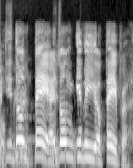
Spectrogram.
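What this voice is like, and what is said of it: Mobster voice. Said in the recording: “impersonations ... We're all of a sudden mobsters for a moment.”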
